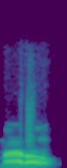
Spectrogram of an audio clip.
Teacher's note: Ro-nya itu tipis karena dia istifal.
